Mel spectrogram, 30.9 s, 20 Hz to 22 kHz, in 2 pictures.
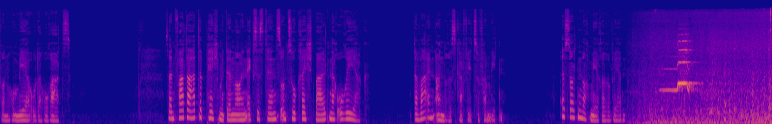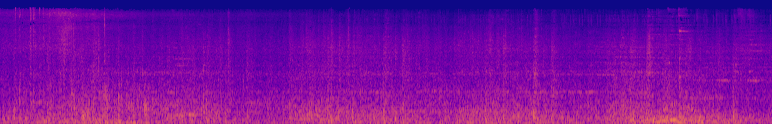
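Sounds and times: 
speech: 0:00.0 - 0:01.5, 0:03.3 - 0:07.4, 0:08.2 - 0:10.2, 0:11.2 - 0:13.1
four-cylinder locomotive built 1887 passing: 0:12.6 - 0:30.8
locomotive wheels clickety-clacking on rails: 0:12.8 - 0:30.8
brief whistle-like tone: 0:13.1 - 0:14.1.

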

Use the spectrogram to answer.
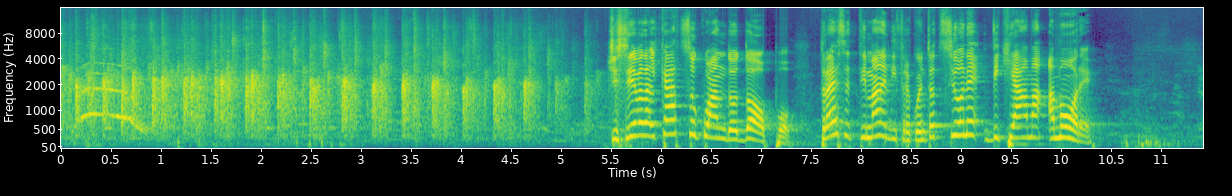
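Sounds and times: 
audience applause at a comedy night: 0:00.0 - 0:05.5
speech: 0:05.5 - 0:10.4.

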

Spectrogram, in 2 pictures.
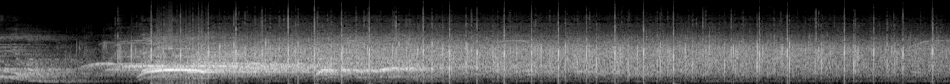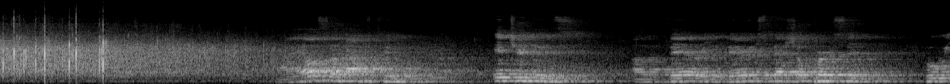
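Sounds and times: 
live audience cheering at a video game music concert: 0:00.8 - 0:13.0.

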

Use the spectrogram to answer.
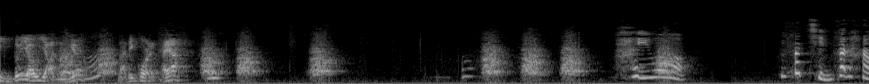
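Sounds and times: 
speech: 0:00.0 - 0:02.4, 0:06.3 - 0:07.0, 0:07.8 - 0:08.6
dog barking at the garden gate: 0:00.6 - 0:01.3, 0:02.0 - 0:03.6, 0:04.8 - 0:06.9.

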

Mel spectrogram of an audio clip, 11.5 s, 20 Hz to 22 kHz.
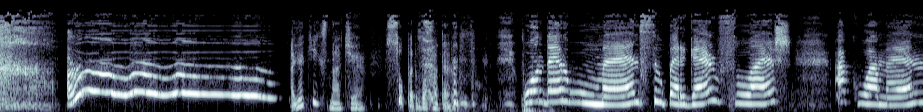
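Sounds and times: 
person imitating a wolf howl: 0:00.0 - 0:03.6
speech: 0:03.7 - 0:11.5.

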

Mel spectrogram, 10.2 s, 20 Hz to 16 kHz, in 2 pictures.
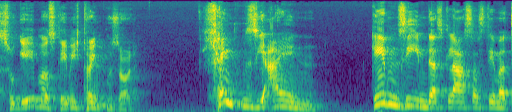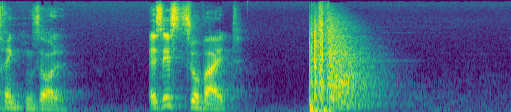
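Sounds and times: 
speech: 0:00.1 - 0:05.9, 0:06.6 - 0:07.6
gunshot: 0:08.2 - 0:09.3.

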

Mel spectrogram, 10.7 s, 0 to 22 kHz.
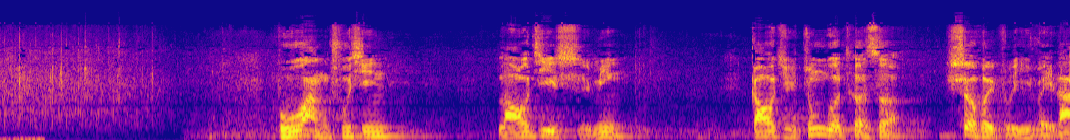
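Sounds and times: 
warm applause in a village Party branch meeting room: 0:00.0 - 0:01.8
speech: 0:02.8 - 0:04.0, 0:05.0 - 0:06.4, 0:07.5 - 0:10.6.

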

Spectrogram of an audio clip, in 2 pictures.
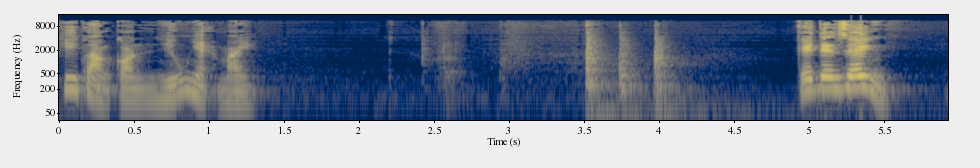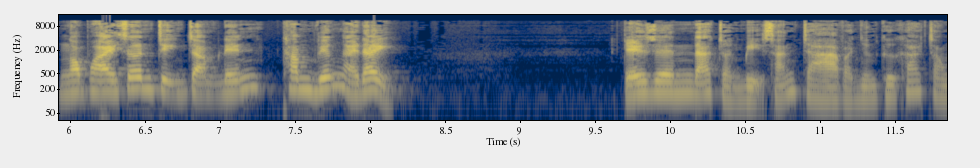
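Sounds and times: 
speech: 0:00.0 - 0:01.4, 0:04.9 - 0:08.2, 0:09.7 - 0:11.8
knocking on the wooden door of a small pavilion: 0:03.5 - 0:04.3.

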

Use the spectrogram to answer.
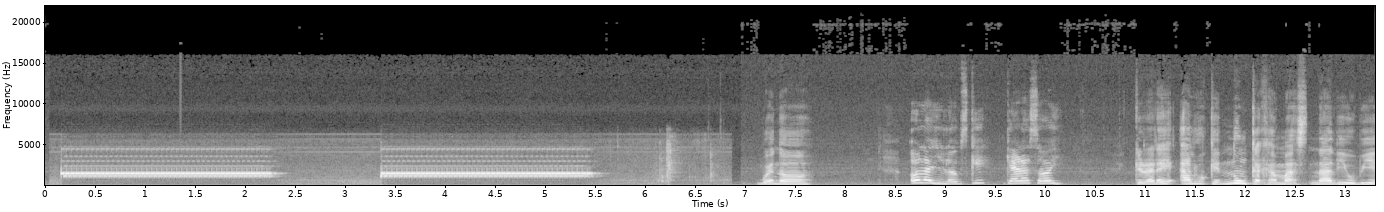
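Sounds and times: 
telephone ringing with long electronic tones: 0:00.1 - 0:02.4, 0:03.4 - 0:05.6
speech: 0:07.2 - 0:07.7, 0:08.6 - 0:10.3, 0:10.9 - 0:13.2.

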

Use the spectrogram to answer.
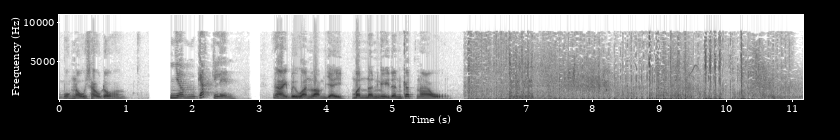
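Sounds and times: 
speech: 0:00.0 - 0:05.9
loud automatic gunfire near a riverbank: 0:06.1 - 0:11.1.

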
